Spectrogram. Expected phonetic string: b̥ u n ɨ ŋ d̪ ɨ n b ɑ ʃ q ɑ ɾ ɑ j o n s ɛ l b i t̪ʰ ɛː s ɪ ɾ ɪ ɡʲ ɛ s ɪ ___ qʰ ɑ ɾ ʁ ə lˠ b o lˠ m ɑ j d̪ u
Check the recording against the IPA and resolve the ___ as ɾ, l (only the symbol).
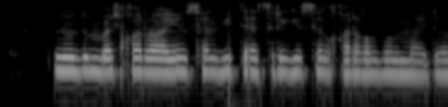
l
